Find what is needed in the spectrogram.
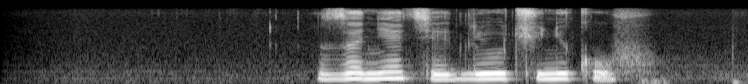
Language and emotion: Russian, neutral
